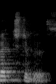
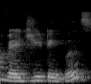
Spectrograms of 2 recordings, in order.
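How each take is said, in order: First: Vegetables in three short syllables, "VECH-tuh-bulz"; correct pronunciation. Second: Vegetables said as "VE-jee-TAY-bulz"; wrong pronunciation. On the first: Teacher models the right word, correct short pronunciation. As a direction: compress vegetables, no "jee" or "tay". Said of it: "it's vegetables". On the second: Teacher shows what not to say, wrong long pronunciation. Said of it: "it's not vegetables". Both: Shown as a demonstration.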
